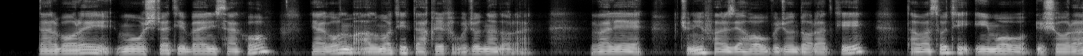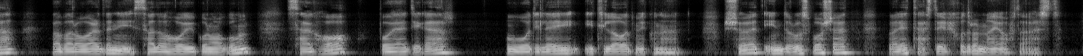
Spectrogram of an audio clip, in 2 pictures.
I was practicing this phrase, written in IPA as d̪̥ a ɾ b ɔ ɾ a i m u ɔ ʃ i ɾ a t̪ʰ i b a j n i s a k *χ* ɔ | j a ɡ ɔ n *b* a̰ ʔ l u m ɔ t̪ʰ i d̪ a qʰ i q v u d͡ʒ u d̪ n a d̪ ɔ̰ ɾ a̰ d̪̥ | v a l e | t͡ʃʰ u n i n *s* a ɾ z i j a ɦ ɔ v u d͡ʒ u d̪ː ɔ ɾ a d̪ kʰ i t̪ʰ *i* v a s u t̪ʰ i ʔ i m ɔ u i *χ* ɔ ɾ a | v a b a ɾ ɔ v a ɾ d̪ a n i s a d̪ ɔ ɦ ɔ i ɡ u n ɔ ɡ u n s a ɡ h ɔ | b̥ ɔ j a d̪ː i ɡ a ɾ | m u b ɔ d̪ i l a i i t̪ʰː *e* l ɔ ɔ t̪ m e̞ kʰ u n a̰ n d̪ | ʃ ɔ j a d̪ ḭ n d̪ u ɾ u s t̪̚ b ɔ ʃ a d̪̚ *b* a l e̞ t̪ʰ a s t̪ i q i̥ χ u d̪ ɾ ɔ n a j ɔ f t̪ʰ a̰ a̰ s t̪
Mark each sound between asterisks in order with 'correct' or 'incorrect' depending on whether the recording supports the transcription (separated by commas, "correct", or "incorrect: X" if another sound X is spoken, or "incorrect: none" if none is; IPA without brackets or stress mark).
incorrect: h, incorrect: m, incorrect: f, incorrect: a, incorrect: ʃ, incorrect: i, incorrect: v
